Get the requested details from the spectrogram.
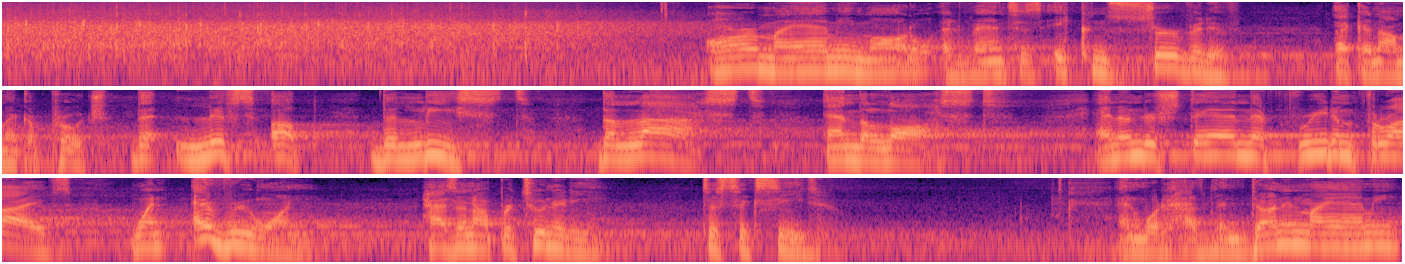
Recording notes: In this week’s Reagan Forum podcast, we go back one week to June 15, 2023 for our in-person event. A speaker in the Reagan Foundation’s Time for Choosing Speaker Series.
